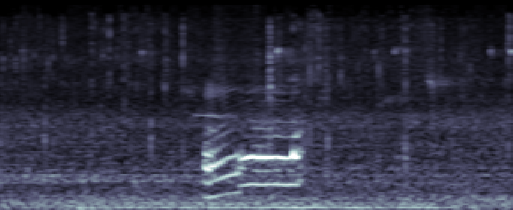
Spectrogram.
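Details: Chicken on a cool sunny day: a single drawn-out harmonic call lasting about half a second, slightly rising then level, over a steady low rumble of background noise.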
